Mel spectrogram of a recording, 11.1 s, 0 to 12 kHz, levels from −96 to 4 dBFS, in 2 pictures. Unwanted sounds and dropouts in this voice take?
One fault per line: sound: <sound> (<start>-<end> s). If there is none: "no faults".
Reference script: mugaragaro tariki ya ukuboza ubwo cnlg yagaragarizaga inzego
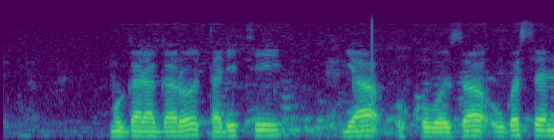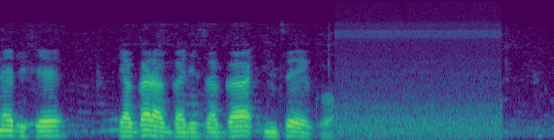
no faults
